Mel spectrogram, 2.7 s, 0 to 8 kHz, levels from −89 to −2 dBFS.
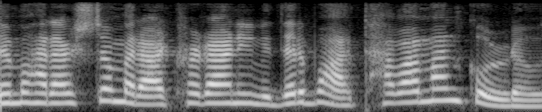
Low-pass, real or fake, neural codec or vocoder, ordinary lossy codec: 7.2 kHz; fake; codec, 16 kHz, 0.8 kbps, ZipCodec; none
